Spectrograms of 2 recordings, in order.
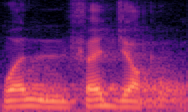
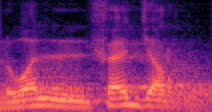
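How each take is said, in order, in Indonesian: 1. Frasa berhenti pada konsonan r terakhir. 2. Frasa berhenti pada konsonan r terakhir.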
